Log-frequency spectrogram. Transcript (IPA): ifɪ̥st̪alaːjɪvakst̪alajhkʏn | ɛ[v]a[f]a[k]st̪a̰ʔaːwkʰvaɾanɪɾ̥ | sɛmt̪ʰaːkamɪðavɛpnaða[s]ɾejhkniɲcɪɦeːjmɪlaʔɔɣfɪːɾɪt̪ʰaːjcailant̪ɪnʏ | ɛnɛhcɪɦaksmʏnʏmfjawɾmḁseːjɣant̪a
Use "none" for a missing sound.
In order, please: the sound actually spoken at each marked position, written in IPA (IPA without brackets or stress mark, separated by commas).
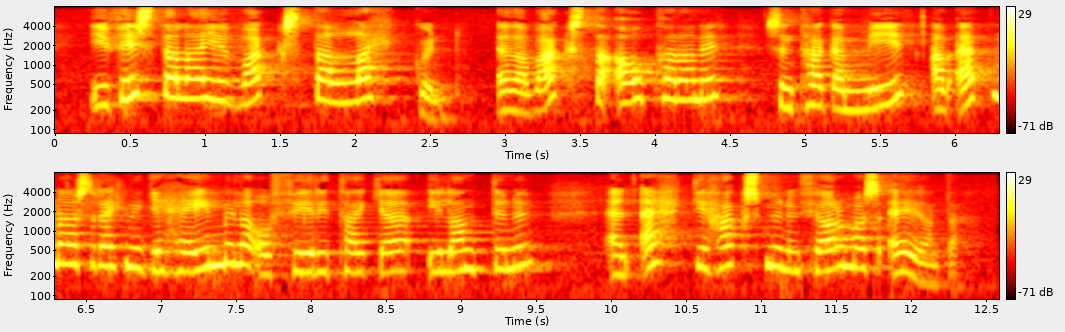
ð, v, k, s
